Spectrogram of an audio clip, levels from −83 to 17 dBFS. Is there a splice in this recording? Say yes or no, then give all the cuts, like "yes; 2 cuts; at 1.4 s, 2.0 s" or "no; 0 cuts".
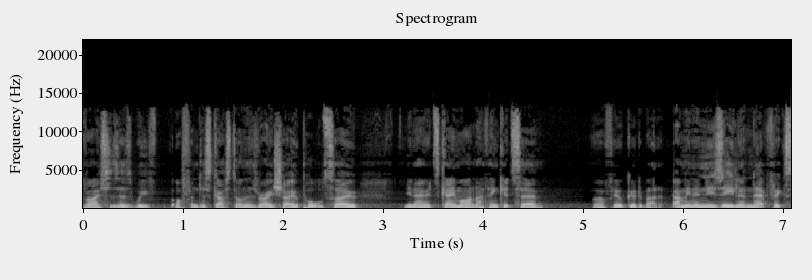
yes; 1 cut; at 5.9 s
